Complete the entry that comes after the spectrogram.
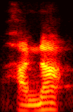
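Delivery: Hanak as two syllables, ha-NAK; mistaken run-together form. Shown as a demonstration. Teacher showing what we'll wanna say, Hanak run together. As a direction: end Hanak on k with no vowel after. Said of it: "we'll pronounce it like".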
